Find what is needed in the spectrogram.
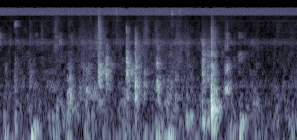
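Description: A quiet pause in a lecture hall, with faint, scattered brief sounds from the room and audience.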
